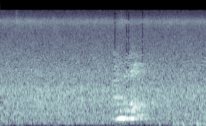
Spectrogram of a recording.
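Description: Steady, even background hiss, with a short vocal sound from a woman about two and a half seconds in.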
